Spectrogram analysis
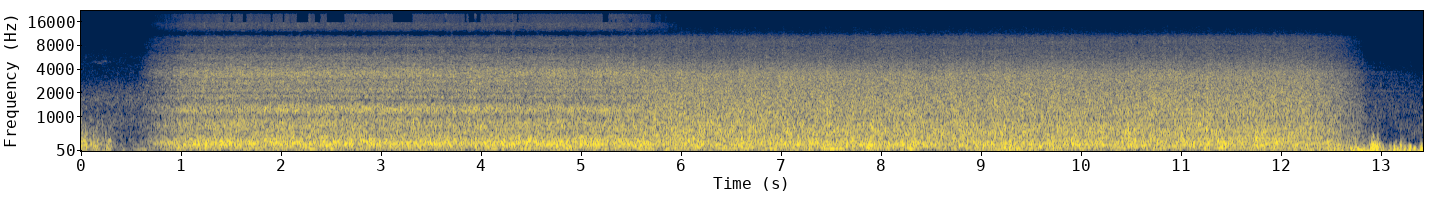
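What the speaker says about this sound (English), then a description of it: "The wind is kicking up all of a sudden out of nowhere." Strong wind gusts across open water in boreal lakeland during a solo canoe trip, a loud, continuous rushing roar that buffets the microphone and holds steady for the whole stretch.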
